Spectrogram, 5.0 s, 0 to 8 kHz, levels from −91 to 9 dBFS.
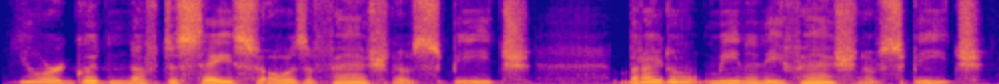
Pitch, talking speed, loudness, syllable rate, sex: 140 Hz, 240 wpm, -17 LUFS, 5.6 syllables/s, male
